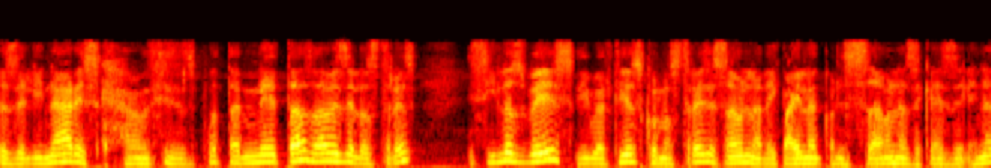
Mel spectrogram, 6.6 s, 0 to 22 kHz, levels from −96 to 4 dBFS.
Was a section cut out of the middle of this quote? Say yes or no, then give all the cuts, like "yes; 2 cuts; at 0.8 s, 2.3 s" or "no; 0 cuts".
yes; 3 cuts; at 3.8 s, 5.2 s, 5.5 s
